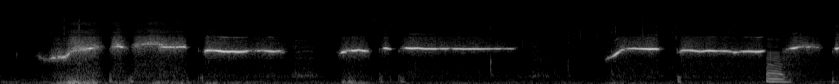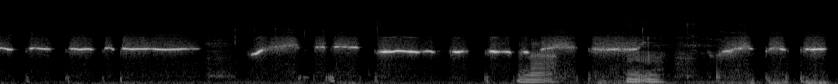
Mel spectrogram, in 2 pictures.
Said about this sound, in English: I'm going to try and whistle. I can't really whistle well, but it is one of the bands or artists from Night 2, and you need to come up with the artist and the song title.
